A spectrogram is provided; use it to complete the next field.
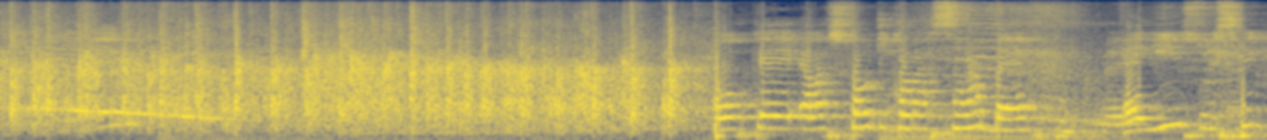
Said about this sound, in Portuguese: estou muito feliz com as minhas discípulas, porque elas. elas a gente vê que é mulheres que estão se esforçando, Aleluia. que querem aprender com Jesus. Aleluia! É verdade? E elas vão longe. Eu quero uma salva de palmas para elas, sim.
